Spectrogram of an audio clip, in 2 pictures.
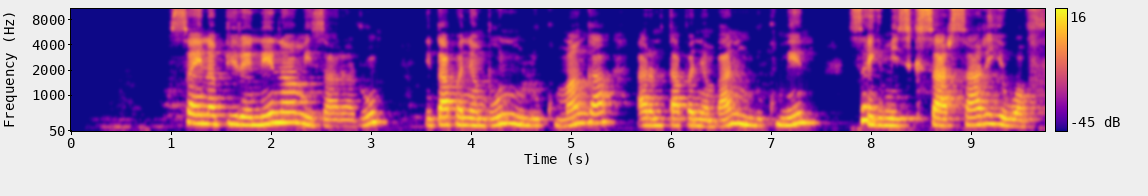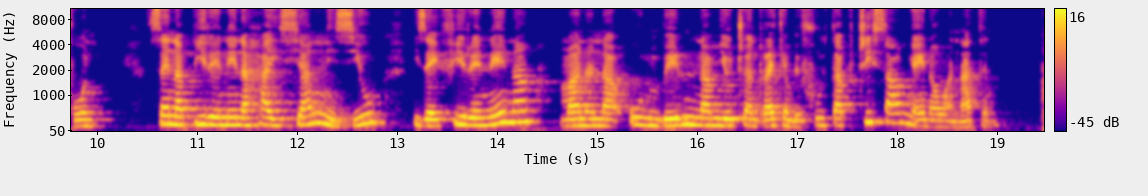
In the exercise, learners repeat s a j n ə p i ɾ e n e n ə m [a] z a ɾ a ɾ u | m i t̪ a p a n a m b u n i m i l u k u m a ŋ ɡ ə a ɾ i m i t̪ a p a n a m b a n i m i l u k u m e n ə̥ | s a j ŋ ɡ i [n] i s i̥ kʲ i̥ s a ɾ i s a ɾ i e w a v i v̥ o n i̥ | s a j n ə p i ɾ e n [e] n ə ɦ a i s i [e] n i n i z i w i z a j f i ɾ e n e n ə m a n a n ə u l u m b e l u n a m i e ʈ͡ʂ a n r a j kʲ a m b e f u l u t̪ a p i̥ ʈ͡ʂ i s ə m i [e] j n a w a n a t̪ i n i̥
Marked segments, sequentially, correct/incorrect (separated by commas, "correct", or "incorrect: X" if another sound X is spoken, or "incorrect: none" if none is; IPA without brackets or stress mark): incorrect: i, incorrect: m, correct, incorrect: a, incorrect: a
